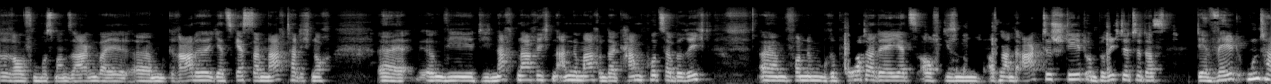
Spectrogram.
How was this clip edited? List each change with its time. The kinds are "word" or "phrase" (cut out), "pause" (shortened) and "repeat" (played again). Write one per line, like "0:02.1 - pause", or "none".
none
